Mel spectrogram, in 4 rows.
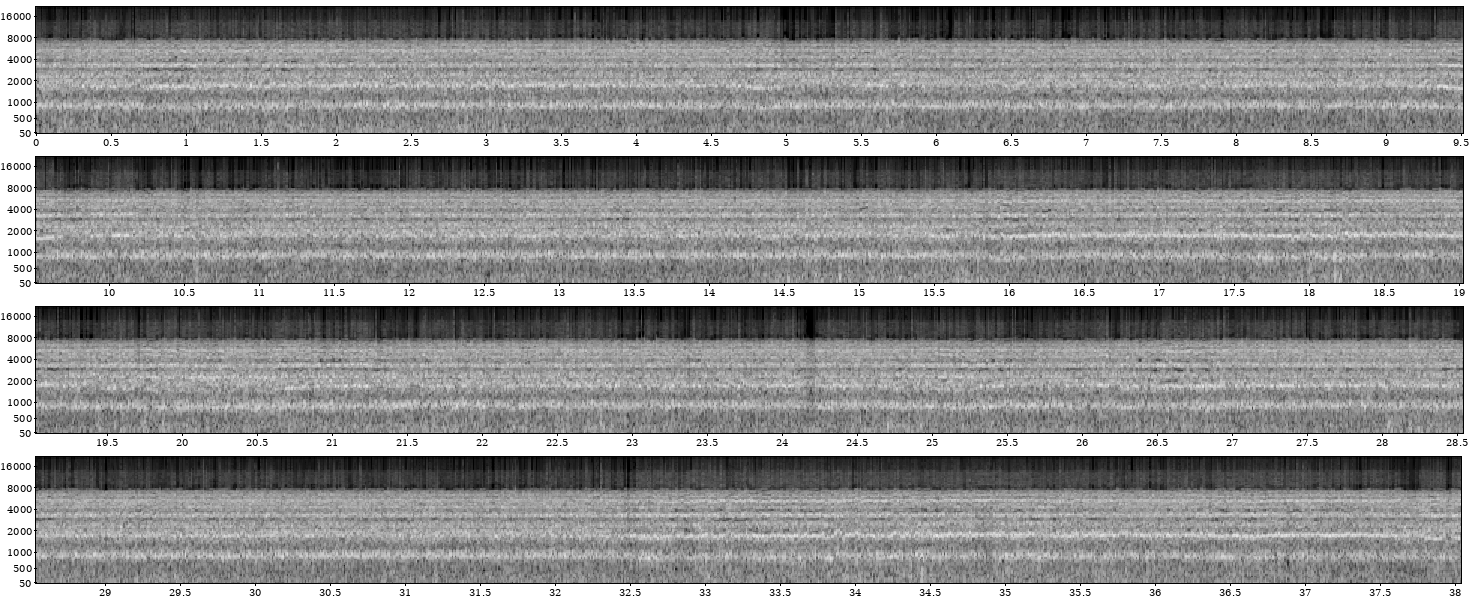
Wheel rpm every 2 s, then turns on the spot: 230, 230, 230, 230, 230, 230, 230, 230, 230, 220, 230, 230, 220, 230, 230, 230, 220, 230, 220.
none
